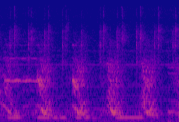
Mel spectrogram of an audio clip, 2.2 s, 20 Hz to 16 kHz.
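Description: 8-bit video game sound: a pulsing bass note under five quick falling sweeps, a little under half a second apart.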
